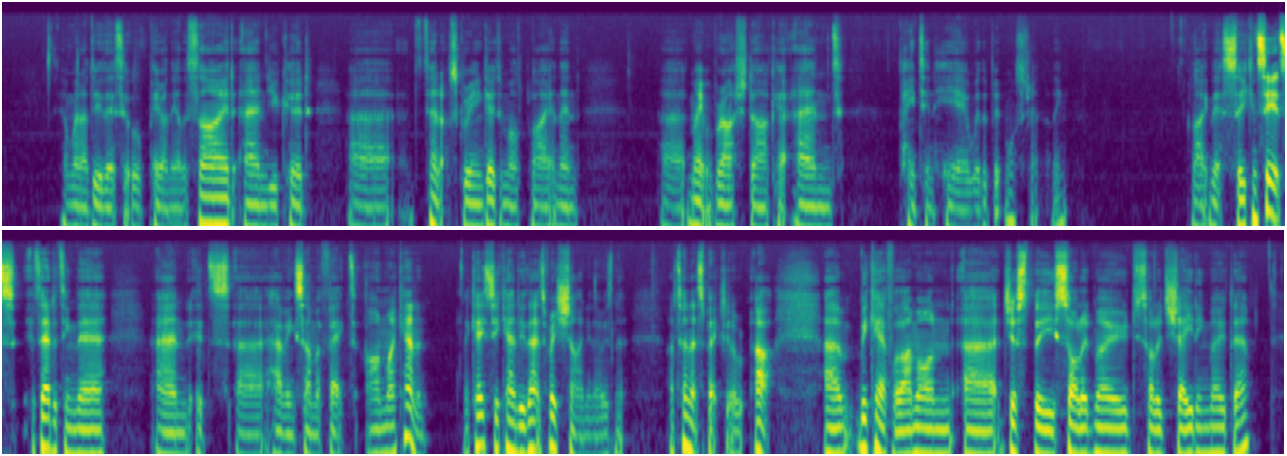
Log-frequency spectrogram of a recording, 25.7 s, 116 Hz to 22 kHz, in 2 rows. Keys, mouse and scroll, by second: 0.2-1.4 drag, 1.4-4.5 middle drag, 4.5 click, 5.0 middle click, 5.9-7.4 drag, 7.4 middle click, 7.8-12.8 drag, 12.8-19.0 middle drag, 19.0-25.6 drag.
